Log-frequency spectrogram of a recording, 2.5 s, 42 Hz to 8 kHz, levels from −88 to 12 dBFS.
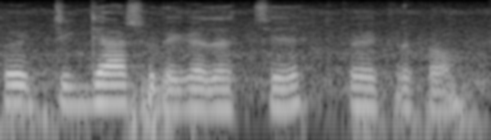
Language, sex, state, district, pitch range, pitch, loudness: Bengali, male, Assam, Hailakandi, 140-165 Hz, 150 Hz, -19 LUFS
